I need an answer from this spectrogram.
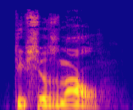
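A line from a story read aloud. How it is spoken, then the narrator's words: Through gritted teeth. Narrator (Russian): цедит сквозь зубы Намит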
